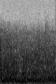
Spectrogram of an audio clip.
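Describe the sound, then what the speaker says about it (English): A short, loud, rumbling explosion in a radio news report on blasts at an embassy building, a single heavy boom with no speech over it. "There have just been three explosions which have ripped through the embassy building."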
